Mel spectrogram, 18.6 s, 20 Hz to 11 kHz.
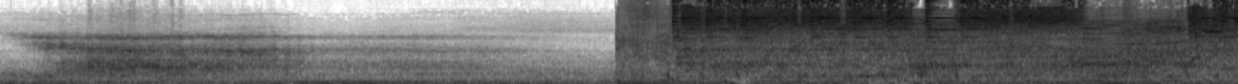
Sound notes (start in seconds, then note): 9.2 electricity crackling; 10.1 swords clanging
